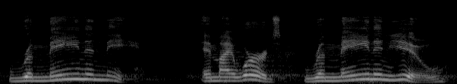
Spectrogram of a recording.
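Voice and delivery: slow, weighty stress on "Remain in me"; emphasis on remain. Shown as a demonstration. Preacher showing the right reading, slowly leaning on "Remain in me". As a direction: dwell on "Remain" and "remain in you", slowing right down. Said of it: "emphasize this".

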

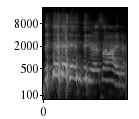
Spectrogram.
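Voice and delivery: laughing through the words, slowly; real amused laughter. Real, not acted. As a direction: laugh it out at her own words. Laughs at herself.

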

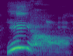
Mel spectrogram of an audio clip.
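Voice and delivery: high, loud cowboy whoop; Texan yeehaw. Pretend. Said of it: "I can do the Texas guy voice again".

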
